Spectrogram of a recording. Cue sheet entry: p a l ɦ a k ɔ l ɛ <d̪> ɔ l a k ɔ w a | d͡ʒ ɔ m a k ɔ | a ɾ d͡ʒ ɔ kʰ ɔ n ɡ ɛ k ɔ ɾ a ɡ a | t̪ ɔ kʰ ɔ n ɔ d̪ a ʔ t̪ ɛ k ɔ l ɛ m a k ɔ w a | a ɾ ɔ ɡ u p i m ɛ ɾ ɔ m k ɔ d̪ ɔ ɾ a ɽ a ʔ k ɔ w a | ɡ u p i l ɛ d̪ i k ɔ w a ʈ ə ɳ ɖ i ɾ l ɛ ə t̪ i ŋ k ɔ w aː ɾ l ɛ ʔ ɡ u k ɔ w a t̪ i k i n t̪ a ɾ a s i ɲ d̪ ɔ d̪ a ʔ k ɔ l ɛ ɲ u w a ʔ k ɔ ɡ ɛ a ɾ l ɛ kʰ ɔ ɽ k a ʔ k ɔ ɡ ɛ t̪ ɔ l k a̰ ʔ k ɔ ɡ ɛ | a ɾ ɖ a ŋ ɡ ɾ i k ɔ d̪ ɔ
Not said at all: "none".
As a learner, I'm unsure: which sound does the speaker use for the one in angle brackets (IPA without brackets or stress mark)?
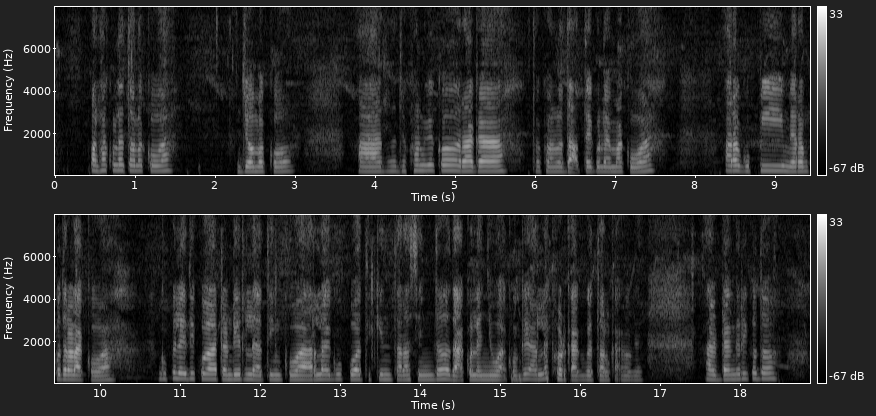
t̪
